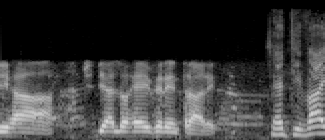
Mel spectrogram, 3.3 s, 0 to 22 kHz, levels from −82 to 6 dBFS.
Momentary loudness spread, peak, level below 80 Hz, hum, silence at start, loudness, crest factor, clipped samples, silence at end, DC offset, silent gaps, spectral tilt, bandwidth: 16 LU; -2 dBFS; -56 dBFS; none; 0 s; -16 LUFS; 14 dB; under 0.1%; 0 s; under 0.1%; none; -5.5 dB/octave; 16.5 kHz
